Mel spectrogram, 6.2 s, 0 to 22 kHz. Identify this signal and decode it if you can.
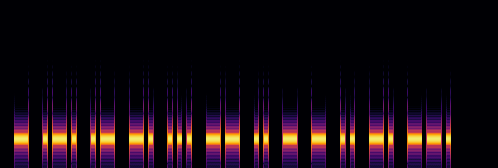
Morse code, heard as a keyed tone, about 20 wpm, 700 Hz. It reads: TRANSMITTING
